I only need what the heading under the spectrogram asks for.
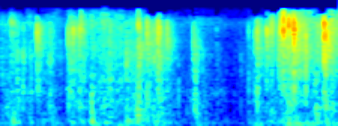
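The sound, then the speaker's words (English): Rummaging through a pile of dice while searching for a red four-sided die: a quick run of small clicks and rattles with crinkly rustling, picking up and getting louder toward the end. No voices are heard. “Get that dice ASMR going for the podcast.”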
